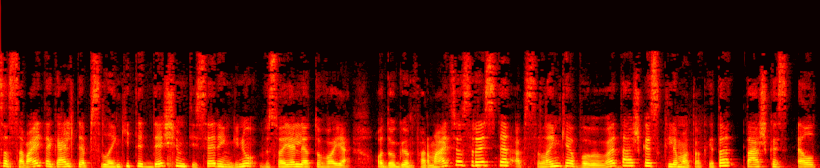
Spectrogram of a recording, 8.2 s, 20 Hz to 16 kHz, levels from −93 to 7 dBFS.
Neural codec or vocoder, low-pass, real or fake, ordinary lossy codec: none; 14.4 kHz; real; MP3, 48 kbps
